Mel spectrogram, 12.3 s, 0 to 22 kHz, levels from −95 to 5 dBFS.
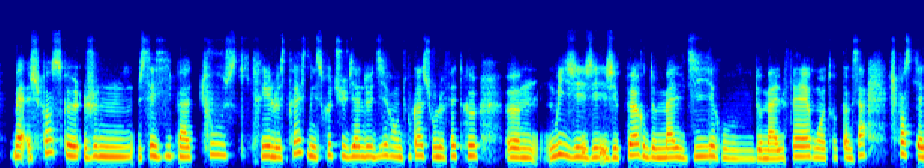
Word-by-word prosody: Beh, - - +4
je - - -7
pense 280 +1 -2
que 210 -3 +5
je 185 +4 0
ne 200 -1 +1
saisis 205 +2 -1
pas 195 -3 +2 0.2
tout 235 -1 -4
ce 220 - -13
qui - - -25
crée 210 0 +2
le 190 -2 +3
stress. 260 +9 -3
Mais, 205 -3 +1
ce - - -12
que 230 - -2
tu 225 -2 -5
viens 200 +1 +3
de 200 0 +1
dire, 210 +3 -3
en 195 -1 -1
tout 200 +2 -15
cas, 220 0 0
sur 200 -2 -3
le 190 -1 +2
fait 215 +4 -2
que, 215 0 +2 0.4
hem, 180 -2 +2 0.2
oui, 225 +4 +2
j'ai 195 -1 +1
j'ai 185 +2 0
j'ai 180 +2 +1
peur 225 +4 +3
de 185 +1 0
mal 180 0 +2
dire 200 +2 -1
ou 165 -2 -4 0.2
de 170 - +1
mal 165 0 +1
faire 205 +2 +2
ou 180 - -1
un 170 - -2
truc 175 0 -15
comme 175 - -2
ça. 230 +6 -3 0.3
Je - - -10
pense 250 0 +1
qu'il 225 -4 +2
y 190 - +6
200 Hz, 245 wpm, -24 LUFS, 180-215 Hz, 0.4 s, y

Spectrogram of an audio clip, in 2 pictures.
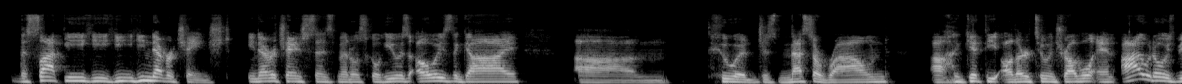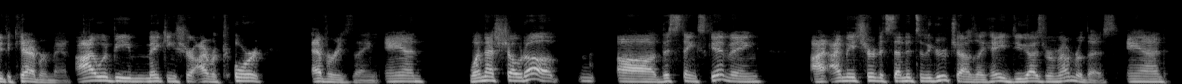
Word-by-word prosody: the 130 -2 -4
slappee, 170 +3 +3
he 150 -1 0
he 155 +5 0
he 160 +6 +4
never 165 -6 +4
changed, 100 -5 -7 0.2
he 130 - -4
never 145 +3 +2
changed 135 -2 0
since 115 -4 -5
middle 115 0 -3
school, 115 +2 -5
he 130 +4 0
was 140 -1 -1
always 150 +1 +2
the 140 - -2
guy, 125 0 +2 0.6
um, 95 -3 -5 0.5
who 135 -1 +2
would 110 -4 +1
just 105 -2 -6
mess 120 +5 +1
around, 110 +3 0 0.4
uh, 105 +2 0
get 125 +3 +2
the 135 0 +1
other 125 +2 +3
2 135 +3 -2
in 120 - 0
trouble, 125 +5 +3
and 115 0 -2
I - - +5
would 215 -5 +2
always 160 -7 +2
be 135 +1 0
the 120 - -4
cameraman. 100 - -1
I - - +5
would 180 -2 +2
be 150 -2 +2
making 140 0 -2
sure 120 - -3
I - - +1
record 145 +4 0 0.5
everything, 100 -9 -3
and 135 0 -2 0.4
when 145 +4 +2
that 180 -2 +3
showed 170 -3 +1
up, 195 -12 +2 0.6
r 130 -3 +3
uh, - - -1
this 140 +4 -3
Thanksgiving, 140 - -2 0.5
I - - +3
I - - +1
made 165 0 +1
sure 175 +4 0
to 150 - -1
send 155 +4 0
it 160 - 0
to - - -4
the 150 - -1
group 185 +4 +1
chat, - - -1
I - - -2
was 115 - -4
like, 110 -1 -3
"Hey, 155 +1 0
do 125 0 -3
you 130 - 0
guys 145 -3 0
remember 145 +5 -2
this?" 100 -1 -10
And 125 -2 -3
130 Hz, 195 wpm, -22 LUFS, 115-150 Hz, 0.6 s, I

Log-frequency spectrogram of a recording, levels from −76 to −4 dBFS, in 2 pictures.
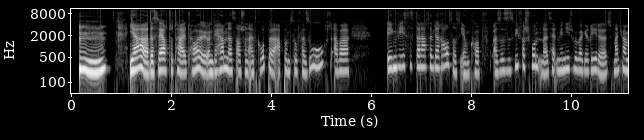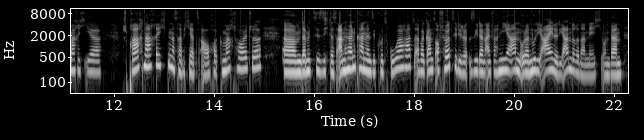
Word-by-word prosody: Mhm. 225 +1 +9 0.4
Ja, 235 -2 +10
das 185 0 +1
wäre 220 +1 +8
auch 220 - -7
total 200 -3 0
toll, 215 -2 +1
und 190 0 +1
wir 195 - -3
haben 240 +2 +2
das 210 -1 -2
auch 200 - -4
schon 195 0 -6
als 185 0 -6
Gruppe 225 -4 -3
ab - - -7
und 200 -2 -5
zu 205 - -7
versucht, 265 - -5
aber 210 0 -1 0.7
irgendwie 260 +3 +1
ist 285 - -10
es 285 - -12
danach 270 -1 0
dann 275 -1 -5
wieder 255 -1 -1
raus 295 +2 -3
aus 185 -1 -9
ihrem 175 +1 -7
Kopf. 185 -2 -10
Also, 190 +2 -6
es 215 +1 -8
ist 220 +1 -11
wie 285 - -2
verschwunden, 285 - -4
als 180 +4 -5
hätten 215 0 -6
wir 220 - -2
nie 240 +2 -2
drüber 230 -3 -5
geredet. 210 -4 -5
Manchmal 220 +2 -4
mache 215 0 -4
ich 210 - -18
ihr 195 -1 -6 0.4
Sprachnachrichten, 285 +5 0
das 245 -4 -3
habe 190 -1 -4
ich 185 - -19
jetzt 175 -3 -6
auch 165 +4 -5
heu 190 - -6
gemacht 220 +6 -4
heute, 245 +2 -3 0.4
ähm, 190 -1 +3
damit 205 +2 0
sie 220 - -4
sich 200 +1 -8
das 190 -1 -5
anhören 235 +5 +3
kann, 245 -4 0
wenn 205 -1 0
sie 190 - -6
kurz 190 0 -10
Ruhe 245 +7 -1
hat. 270 +1 -1
Aber 200 0 -3
ganz 210 +3 -2
oft 225 0 -4
hört 260 +2 +1
sie 280 - -5
die 205 -5 -4
da 180 -1 -5
sie 200 +3 -6
dann 200 -1 -1
einfach 190 0 -6
nie 220 +1 0
an, 215 0 -1
oder 190 +1 -1
nur 205 +3 0
die 215 - -5
eine, 210 -3 +1
die 170 +1 -7
andere 215 -2 -3
dann 155 -2 -8
nicht 155 +1 -14
und 165 0 -10
dann 170 0 -1
210 Hz, 235 wpm, -23 LUFS, 190-245 Hz, 0.7 s, Ja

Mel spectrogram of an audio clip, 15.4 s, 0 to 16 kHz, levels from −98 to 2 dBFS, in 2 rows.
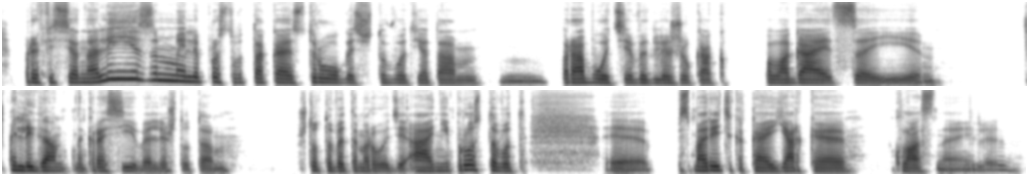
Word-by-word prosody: профессионализм 250 - +3
или 215 -3 +3
просто 195 -3 -5
вот 170 - -11
такая 165 -2 +2
строгость, 160 -1 -1
что 165 - -8
вот 155 0 -6
я 150 - -4
там, 140 -1 -4 0.2
м, 225 -2 -12
по 170 - -1
работе 165 -2 +3
выгляжу 150 -1 -3
как 145 -2 -4 0.3
полагается 150 -2 +2
и 75 - -5 0.8
элегантно, 160 -5 +4
красиво 150 -1 -2
или 130 0 -4
что 155 - -10
там, - - -6 0.5
что-то - - -3
в - - -13
этом 150 0 -2
роде, 145 -1 -2
а 150 -1 +6
не 155 +1 -5
просто 200 -3 +3
вот 150 -1 -2 0.6
э: - - -2 0.2
"Посмотрите 175 0 +4
какая 150 -2 +1
яркая, 140 -2 +1 0.3
классная 185 - -1
или" 195 -1 -12
155 Hz, 140 wpm, -24 LUFS, 145-180 Hz, 0.8 s, а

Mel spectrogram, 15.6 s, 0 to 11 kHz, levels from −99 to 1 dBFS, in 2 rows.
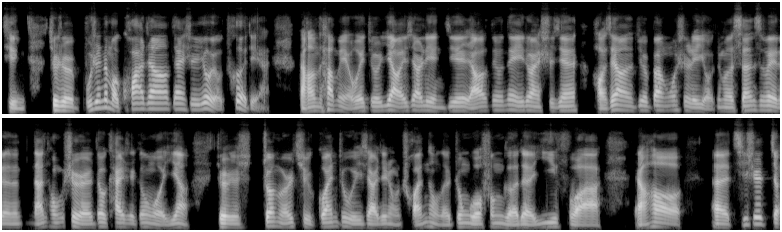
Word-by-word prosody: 挺 95 -2 -1 0.2
就 135 - +6
是 120 -2 +5
不 - - -5
是 190 - +1
那 210 - 0
么 - - +2
夸 165 +1 +2
张， 165 0 +3
但 165 0 +1
是 150 0 -6
又 170 - +2
有 - - -3
特 - - -1
点， - - -9 0.3
然 - - +5
后 - - +3
他 - - +2
们 - - -5
也 - - -2
会 115 - 0
就 120 - -5
是 120 - -4
要 130 -4 +4
一 115 - -4
下 125 - +1
链 120 -5 -2
接。 120 +2 0
然 - - +4
后 120 - 0
就 135 +1 -8
那 140 -2 0
一 - - -3
段 125 -2 +1
时 110 - -8
间， 125 +1 +1
好 90 - +1
像 135 -1 +3
就 130 +1 -5
办 135 0 +1
公 135 +1 -8
室 130 - -7
里 105 -2 0
有 80 - -4
这 - - -14
么 105 -1 -2
3-4 130 +3 -1
位 135 - +3
的 100 -1 -3
男 110 - +3
同 120 0 -7
事 100 -4 +2
都 125 +4 -1
开 115 0 +2
始 105 -1 -8
跟 115 +2 -5
我 95 -3 -1
一 85 - -9
样， 110 +1 +2 0.3
就 110 - +6
是 100 -3 -5
专 130 0 +4
门 110 0 -2
去 115 -2 -5
关 120 +6 0
注 120 -6 -5
一 100 - -7
下 95 -1 +2
这 105 - -3
种 100 -3 -8
传 - - 0
统 - - -7
的 85 0 -5
中 115 0 -4
国 100 0 +2
风 110 +2 -7
格 90 - +1
的 90 - +3
衣 115 +6 -6
服 110 -5 -6
啊。 85 -1 +4 0.3
然 - - +5
后， - - +3 0.3
呃， 105 -2 +5
其 175 - -6
实 195 +2 +2
整 - - 0
120 Hz, 330 characters per minute, -26 LUFS, 105-130 Hz, 0.3 s, 就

